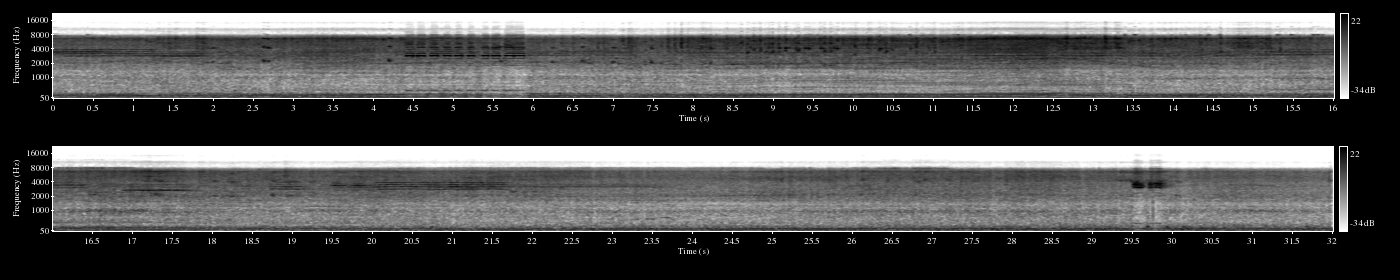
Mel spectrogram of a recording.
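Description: City traffic heard from inside a moving car: the car's engine runs steadily, its note rising and falling in the middle, while other vehicles sound short horn toots several times.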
